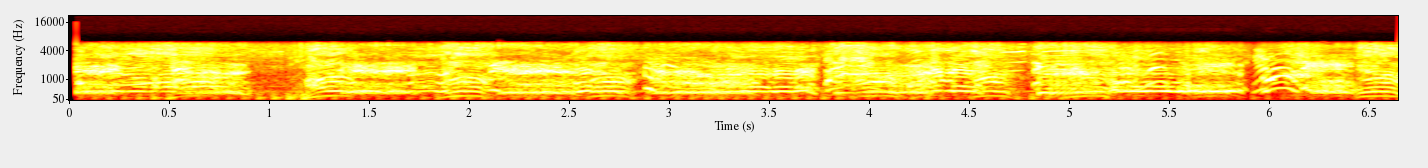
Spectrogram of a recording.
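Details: Three dogs bay at a caged raccoon, giving a rapid run of overlapping bawling calls. Each call arches up and then down in pitch, and the calls repeat several times a second with no break.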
